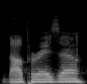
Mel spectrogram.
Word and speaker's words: Valparaiso: university so what's the official way how to pronounce that valparaiso valparaiso yeah it wasn't too terrible they called it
